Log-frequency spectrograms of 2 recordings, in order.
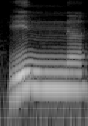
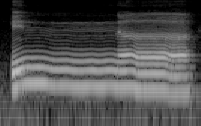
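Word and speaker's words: إنّا: Jadi bacanya jangan inna, tapi inna a'tainakal kautsar.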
